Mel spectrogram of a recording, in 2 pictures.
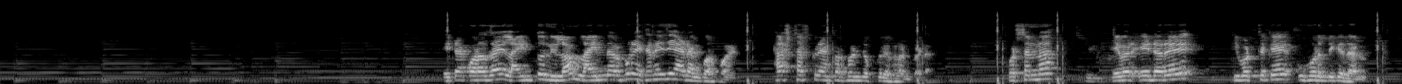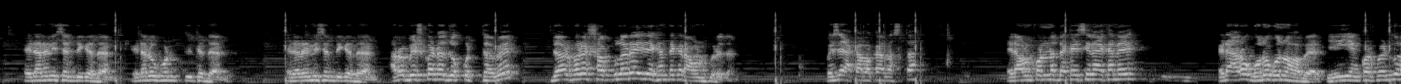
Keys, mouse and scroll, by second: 1.9 double click, 2.9 v, 11.1 a, 22.5 ctrl+alt+click, 22.7 ctrl+alt+double click, 25.9 space, 27.6 ctrl+click, 27.8 ctrl+double click, 27.9 ctrl+space.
